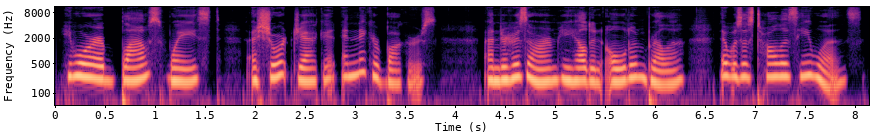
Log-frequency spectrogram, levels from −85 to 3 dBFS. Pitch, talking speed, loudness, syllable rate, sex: 215 Hz, 185 wpm, -17 LUFS, 4.8 syllables/s, female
